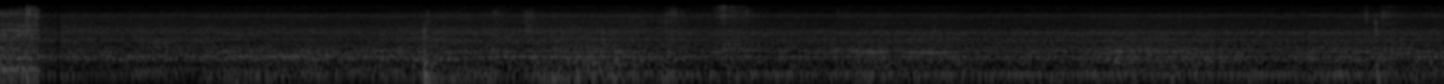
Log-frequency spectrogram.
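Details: iMac after repair, incompatible hard drive replaced with new Apple-verified drive: soft, steady low hum with faint airy rush, no rattle or rising whine; fans now smooth and quiet, normal.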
